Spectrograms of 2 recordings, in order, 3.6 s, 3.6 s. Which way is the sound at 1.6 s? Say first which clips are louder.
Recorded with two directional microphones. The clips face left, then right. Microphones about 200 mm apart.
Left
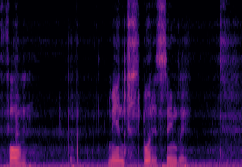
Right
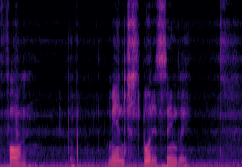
Left 2 dB; 15° left (ahead or behind).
